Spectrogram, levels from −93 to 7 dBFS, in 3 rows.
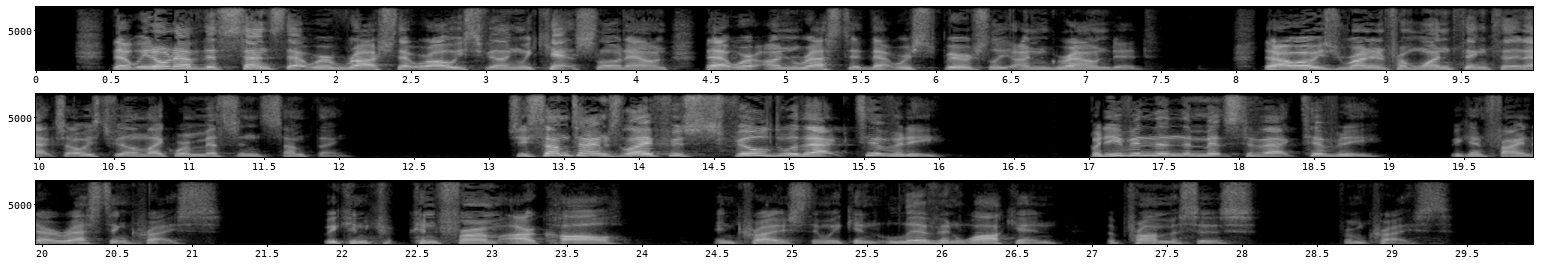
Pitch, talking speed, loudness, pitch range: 170 Hz, 160 wpm, -30 LUFS, 145-195 Hz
